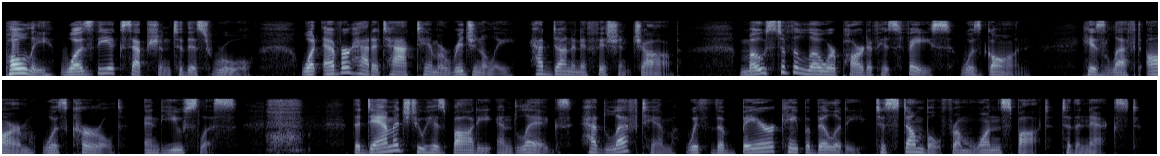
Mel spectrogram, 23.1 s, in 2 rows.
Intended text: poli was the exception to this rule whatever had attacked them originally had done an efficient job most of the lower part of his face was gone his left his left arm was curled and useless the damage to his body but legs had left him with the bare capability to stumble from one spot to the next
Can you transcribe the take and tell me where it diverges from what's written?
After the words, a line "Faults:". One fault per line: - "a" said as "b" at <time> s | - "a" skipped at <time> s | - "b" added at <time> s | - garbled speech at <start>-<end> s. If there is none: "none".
poli was the exception to this rule whatever had attacked him originally had done an efficient job most of the lower part of his face was gone his left arm was curled and useless the damage to his body and legs had left him with the bare capability to stumble from one spot to the next
Faults:
- "them" said as "him" at 4.2 s
- "his left" skipped at 11.4 s
- "but" said as "and" at 16.5 s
